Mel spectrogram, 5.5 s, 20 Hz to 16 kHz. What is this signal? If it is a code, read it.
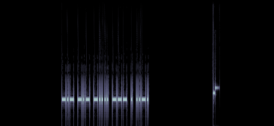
Morse code, heard as a keyed tone, about 44 wpm, 690 Hz. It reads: KK6OEF
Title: USA Call Signs Repeated 3x 45wpm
